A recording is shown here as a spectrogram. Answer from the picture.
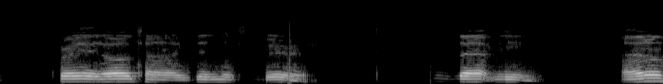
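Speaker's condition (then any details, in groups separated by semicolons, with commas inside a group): Parkinson's disease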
